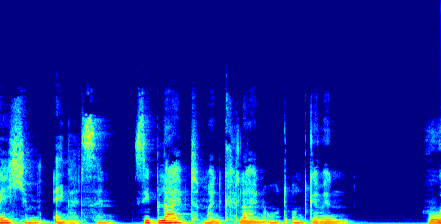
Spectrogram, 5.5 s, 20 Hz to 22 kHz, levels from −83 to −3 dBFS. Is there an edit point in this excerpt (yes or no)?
yes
